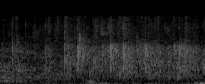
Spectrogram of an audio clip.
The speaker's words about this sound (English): Come on, somebody clap.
